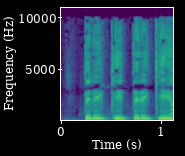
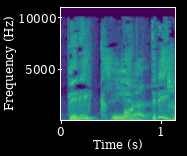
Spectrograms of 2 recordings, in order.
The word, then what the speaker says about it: Trick or treat: bueno, les, quiero plantear el, el, el, el tema de ir a pedir dulces diciendo triqui triqui Halloween, que es una cosa mal traducida, ¿no? Eso es eh, mal pronunciado incluso. Eso, eso es otra cosa, ¿no? Trick or treat. Trick or treat, sí.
